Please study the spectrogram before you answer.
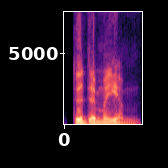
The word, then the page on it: didymium: American English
